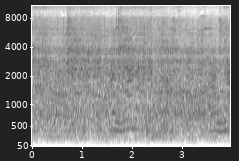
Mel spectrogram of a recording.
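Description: An electric zap crackles in a video game.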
